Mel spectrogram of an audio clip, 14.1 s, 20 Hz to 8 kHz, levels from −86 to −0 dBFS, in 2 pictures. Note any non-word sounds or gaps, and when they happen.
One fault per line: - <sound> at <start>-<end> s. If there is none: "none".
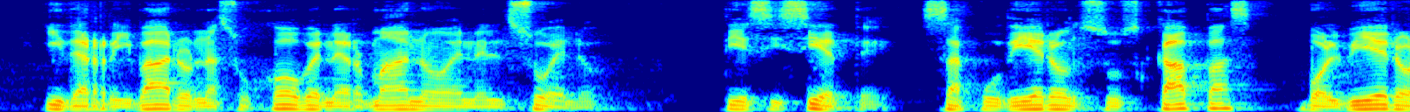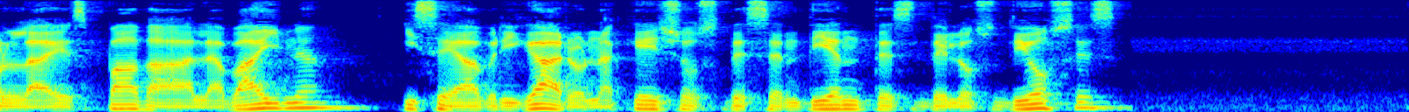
none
